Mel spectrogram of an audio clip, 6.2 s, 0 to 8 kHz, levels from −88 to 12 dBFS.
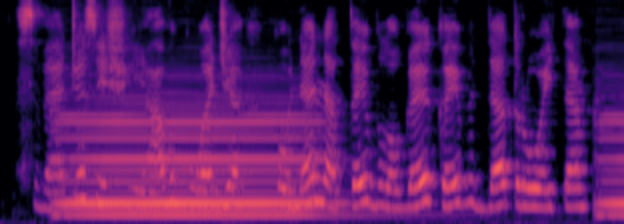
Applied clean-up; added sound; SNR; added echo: none; Bowed string instrument; -1 dB; none.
